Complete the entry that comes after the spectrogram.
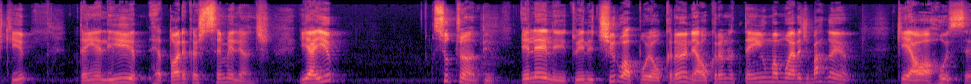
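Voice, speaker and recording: Brazilian podcast co-host explaining the news. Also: male voice, fairly high pitch, fairly bright tone. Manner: explanatory, conversational. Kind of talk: casual news-discussion chat.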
